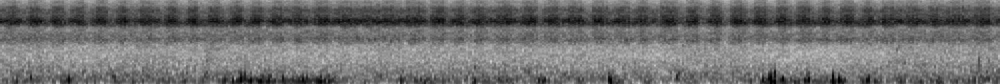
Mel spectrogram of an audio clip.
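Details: Crickets at a Korčula bay produce a constant piercing trill with a quick regular pulse, steady in loudness; light wind noise rises now and then in the low range.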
